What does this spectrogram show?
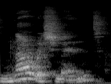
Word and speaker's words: nourishment: The stress is on nour, right?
